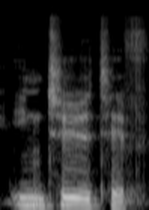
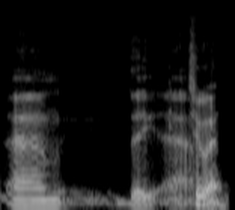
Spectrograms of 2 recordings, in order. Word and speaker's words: Intuit: But as soon as they sold to, how do you pronounce it? Intuitive. Intuit.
